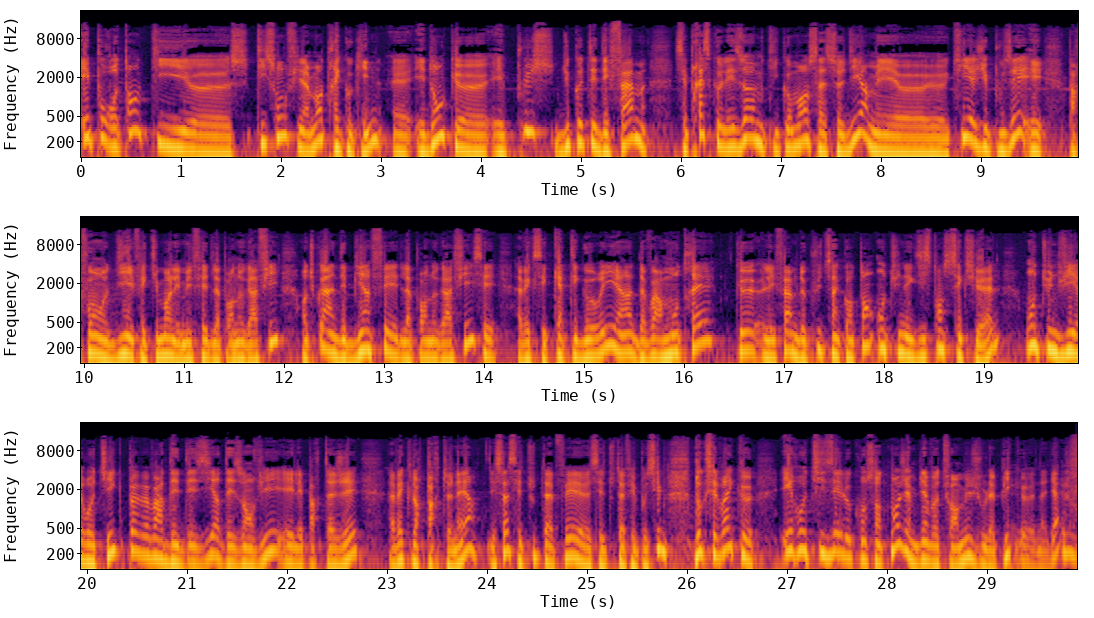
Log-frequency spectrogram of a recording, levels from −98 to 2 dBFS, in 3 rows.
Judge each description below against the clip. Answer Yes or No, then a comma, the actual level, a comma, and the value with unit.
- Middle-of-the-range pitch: Yes, medium, 145 Hz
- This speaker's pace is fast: Yes, fast, 230 wpm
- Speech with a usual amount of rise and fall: No, wide, 6.6 semitones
